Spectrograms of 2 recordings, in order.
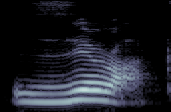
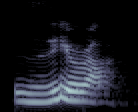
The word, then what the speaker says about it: Xerox: And one more time, Xerox. Well done. This is tricky because you have two X's here. So the first one is pronounced like Z, and the last one is pronounced like an X.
